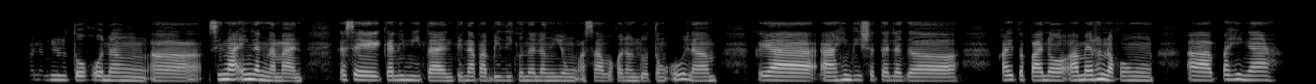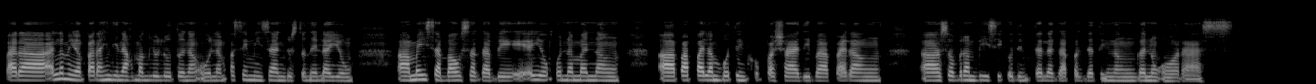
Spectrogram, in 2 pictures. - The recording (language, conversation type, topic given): Filipino, advice, Paano ako makakapagpahinga agad para maibalik ang pokus?
- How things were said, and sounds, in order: none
